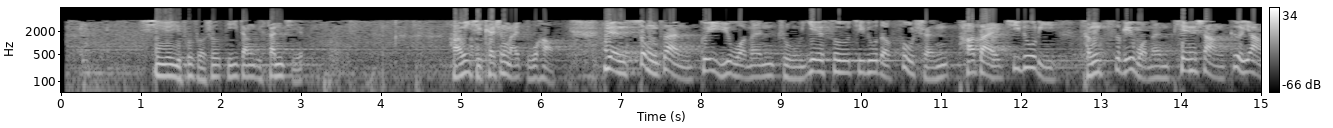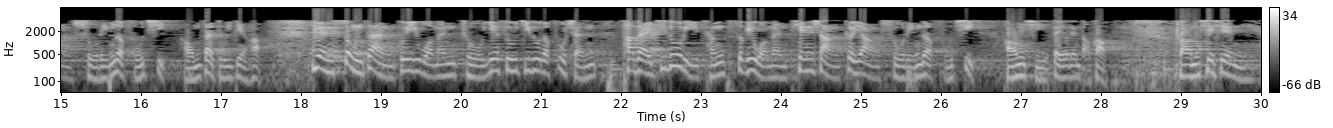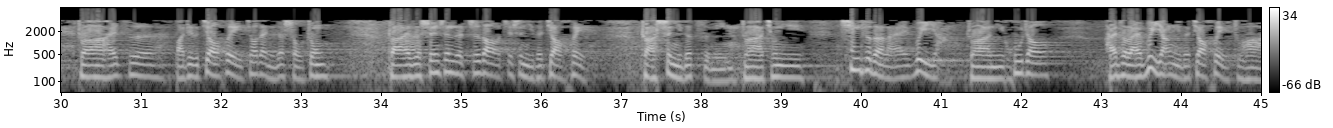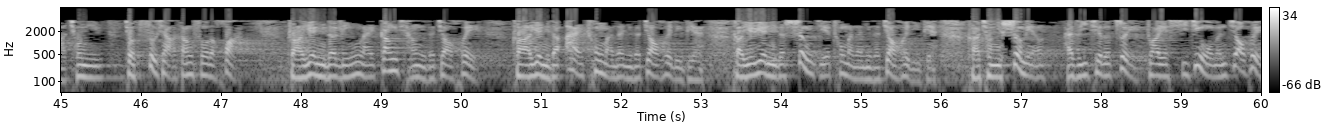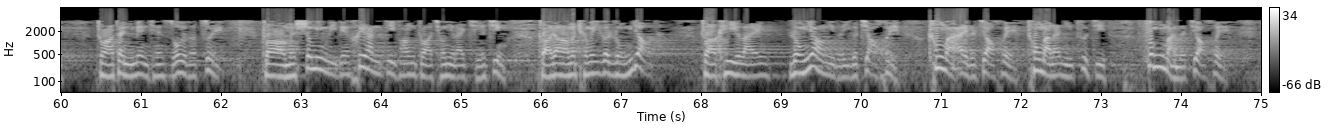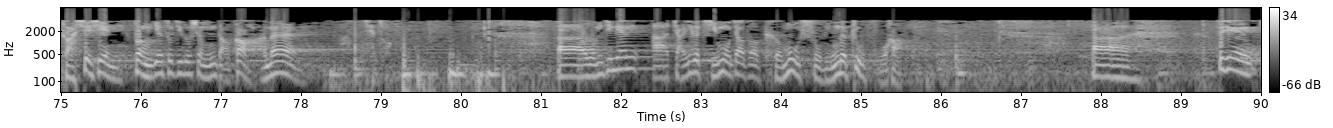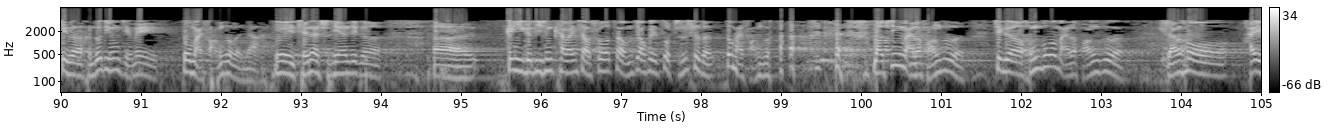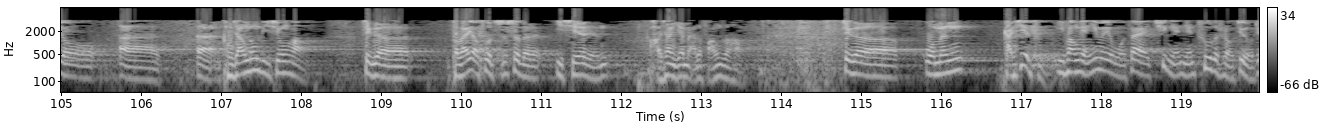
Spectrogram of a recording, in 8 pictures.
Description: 神州宣教--讲道录音 浏览：渴慕属灵的福气(一) (2010-10-17)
